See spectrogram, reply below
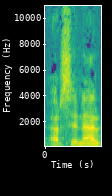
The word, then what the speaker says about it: Arsenal: Allora, un rapido inquadramento di Arsenal. Come vedete l'accento è sulla seconda A perché è alla Veneta,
